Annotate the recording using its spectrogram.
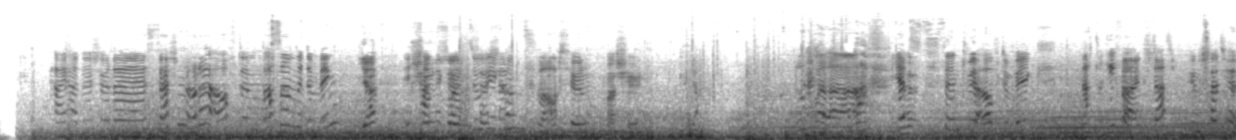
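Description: Van engine and road noise heard inside the cab while driving, a steady low rumble under the talk; near the end the engine note rises as the van accelerates.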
